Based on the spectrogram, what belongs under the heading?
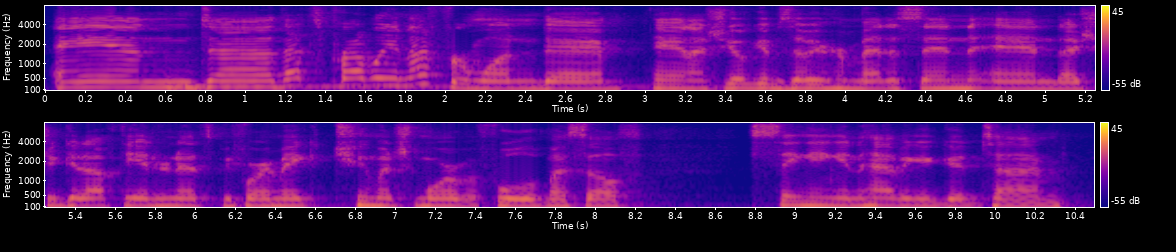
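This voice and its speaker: A young, tipsy game streamer chats loosely with his viewers, rambling through plenty of fillers and restarts. His mid-range voice is fairly quick and fairly bright.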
